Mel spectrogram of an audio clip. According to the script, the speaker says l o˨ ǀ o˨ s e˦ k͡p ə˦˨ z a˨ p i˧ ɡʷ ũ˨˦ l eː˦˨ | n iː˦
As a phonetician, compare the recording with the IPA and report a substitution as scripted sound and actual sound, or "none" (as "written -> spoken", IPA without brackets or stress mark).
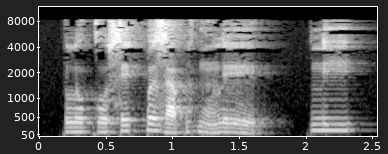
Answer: ǀ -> k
